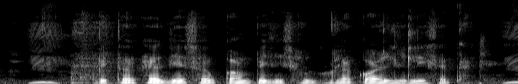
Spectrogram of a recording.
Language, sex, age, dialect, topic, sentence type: Bengali, male, 25-30, Jharkhandi, agriculture, statement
